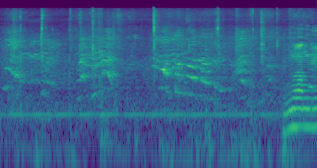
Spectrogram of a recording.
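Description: Children's voices talking, with a man's voice starting loudly just before the end, over a steady low hum.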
